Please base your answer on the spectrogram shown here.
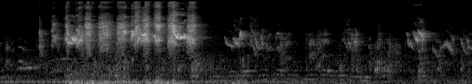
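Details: Chatting parakeets: a loud, dense burst of scratchy warbling in the first two seconds, then softer scattered chirps and chattering.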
